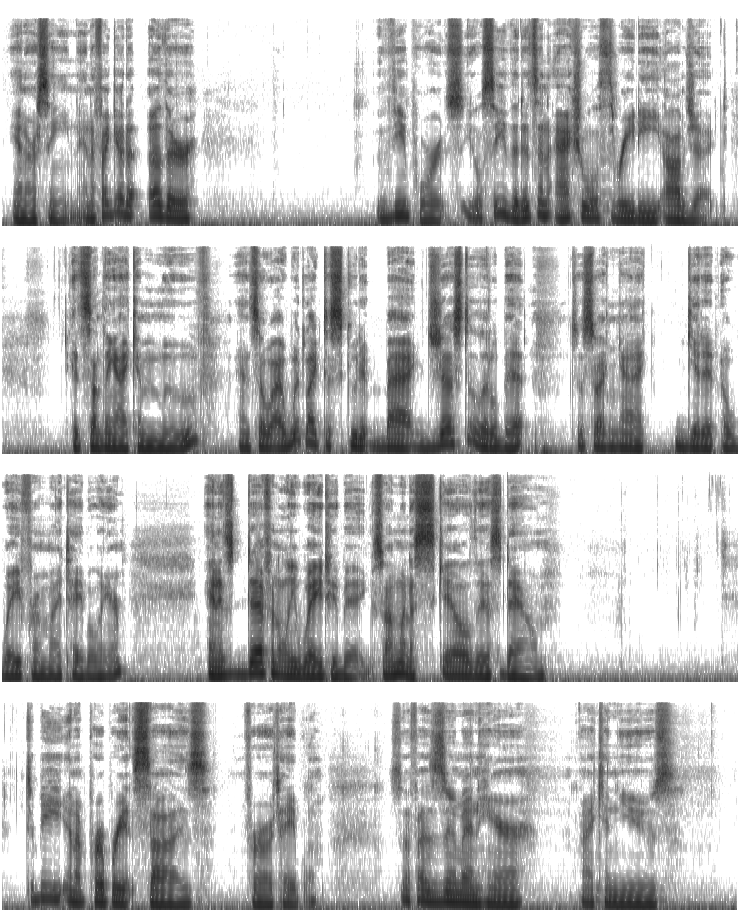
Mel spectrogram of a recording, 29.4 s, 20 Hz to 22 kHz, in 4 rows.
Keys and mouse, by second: 0.7 space, 4.7 click, 8.6 click, 18.8 r, 19.7 click, 29.2 click.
